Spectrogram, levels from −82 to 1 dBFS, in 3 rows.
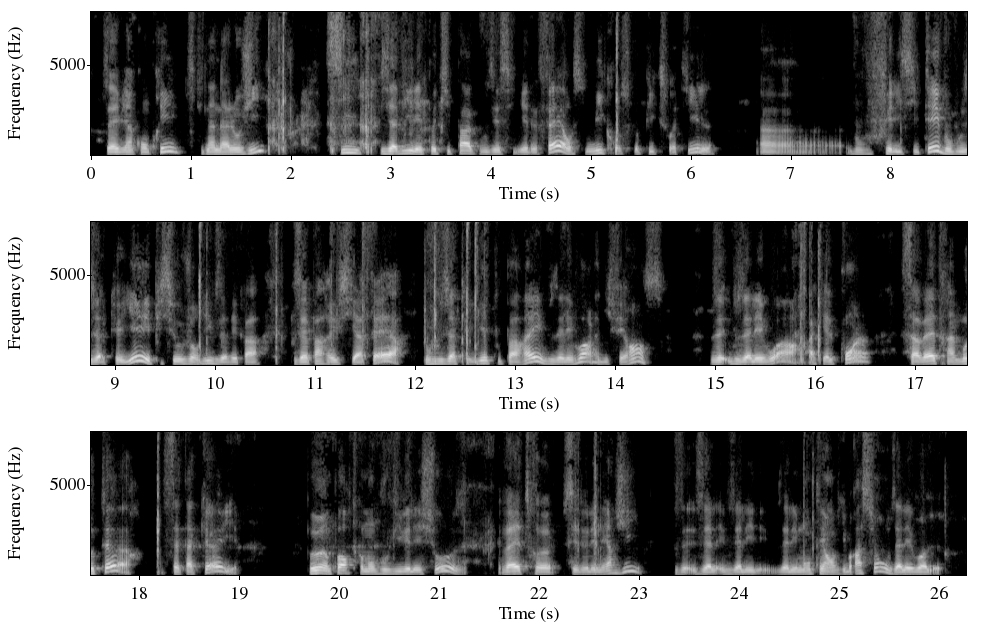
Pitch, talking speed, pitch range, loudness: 115 Hz, 200 wpm, 105-135 Hz, -19 LUFS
